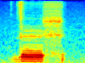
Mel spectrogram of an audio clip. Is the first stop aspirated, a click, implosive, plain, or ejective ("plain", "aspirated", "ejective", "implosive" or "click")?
plain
